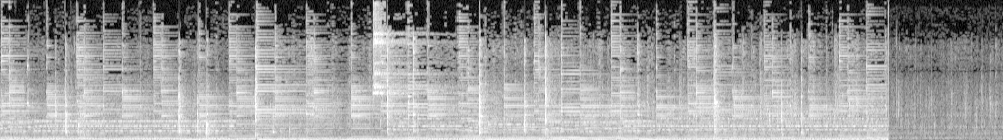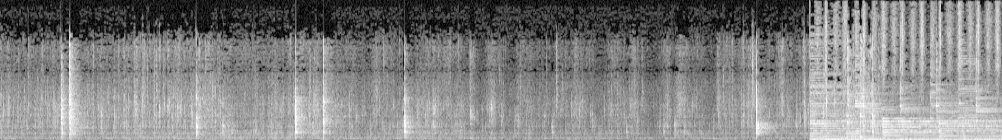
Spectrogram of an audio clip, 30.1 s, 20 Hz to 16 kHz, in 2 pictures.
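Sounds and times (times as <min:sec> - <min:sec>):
low sizzle: 0:00.0 - 0:30.0
wooden spatula stirring: 0:19.3 - 0:27.2.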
